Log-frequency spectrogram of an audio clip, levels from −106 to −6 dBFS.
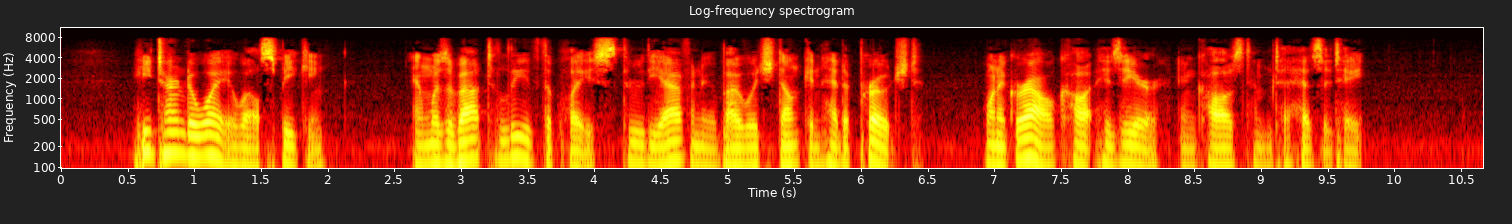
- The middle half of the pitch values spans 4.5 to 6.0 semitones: No, average, 3.3 semitones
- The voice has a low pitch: Yes, low, 105 Hz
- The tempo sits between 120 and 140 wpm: No, average, 175 wpm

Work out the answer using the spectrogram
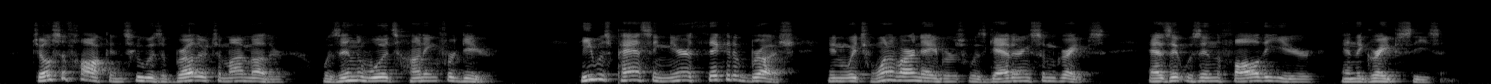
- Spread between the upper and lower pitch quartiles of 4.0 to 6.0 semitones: Yes, average, 4.3 semitones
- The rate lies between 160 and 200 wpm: Yes, average, 190 wpm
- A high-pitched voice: No, medium, 155 Hz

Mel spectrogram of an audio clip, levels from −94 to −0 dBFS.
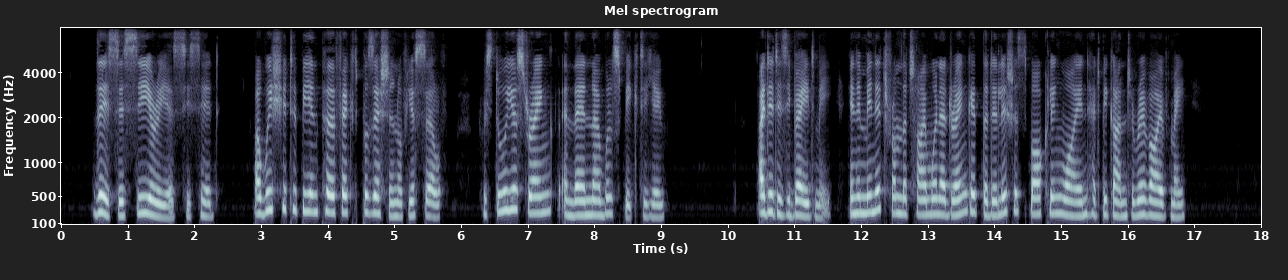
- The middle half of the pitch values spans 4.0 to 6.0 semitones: No, average, 3.5 semitones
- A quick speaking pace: No, average, 165 wpm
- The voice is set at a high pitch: Yes, high, 230 Hz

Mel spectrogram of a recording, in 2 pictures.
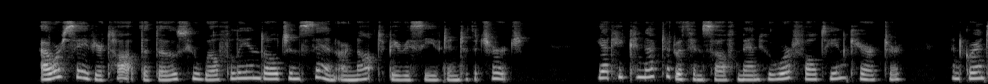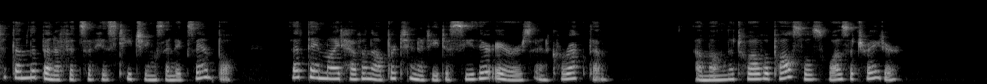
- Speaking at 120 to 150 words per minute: No, average, 180 wpm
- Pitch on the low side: No, high, 245 Hz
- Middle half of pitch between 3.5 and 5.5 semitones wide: Yes, average, 3.9 semitones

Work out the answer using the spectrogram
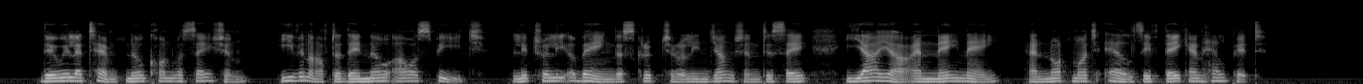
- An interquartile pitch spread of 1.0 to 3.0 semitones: Yes, narrow, 2.6 semitones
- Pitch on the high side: No, medium, 140 Hz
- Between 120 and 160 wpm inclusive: Yes, average, 140 wpm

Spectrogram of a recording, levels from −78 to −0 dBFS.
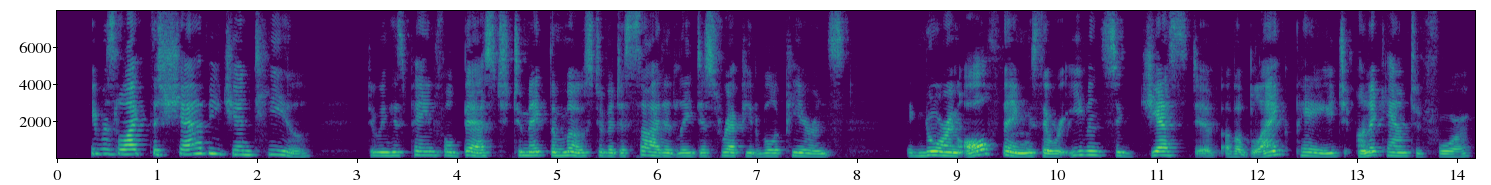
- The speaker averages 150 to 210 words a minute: No, slow, 135 wpm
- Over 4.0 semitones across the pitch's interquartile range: Yes, average, 4.6 semitones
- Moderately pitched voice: Yes, medium, 180 Hz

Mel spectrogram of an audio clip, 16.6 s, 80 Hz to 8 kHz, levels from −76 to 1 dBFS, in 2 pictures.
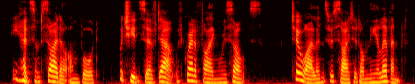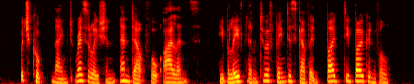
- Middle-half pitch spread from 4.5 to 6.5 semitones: Yes, average, 5.2 semitones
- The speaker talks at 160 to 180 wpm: No, slow, 135 wpm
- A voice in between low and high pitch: Yes, medium, 150 Hz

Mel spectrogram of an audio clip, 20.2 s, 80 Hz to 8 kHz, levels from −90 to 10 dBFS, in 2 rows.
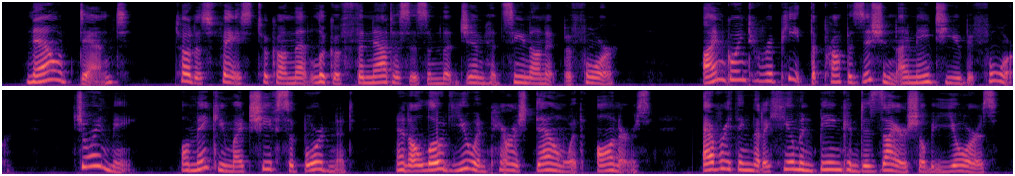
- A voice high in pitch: Yes, high, 215 Hz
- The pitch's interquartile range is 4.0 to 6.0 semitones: Yes, average, 4.5 semitones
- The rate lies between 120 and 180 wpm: Yes, average, 165 wpm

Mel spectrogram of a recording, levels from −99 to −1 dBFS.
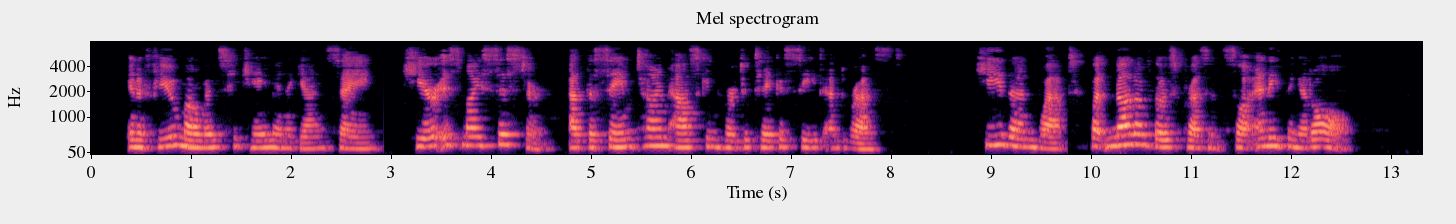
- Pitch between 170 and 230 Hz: Yes, high, 190 Hz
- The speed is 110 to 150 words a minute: No, average, 165 wpm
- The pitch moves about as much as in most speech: Yes, average, 3.6 semitones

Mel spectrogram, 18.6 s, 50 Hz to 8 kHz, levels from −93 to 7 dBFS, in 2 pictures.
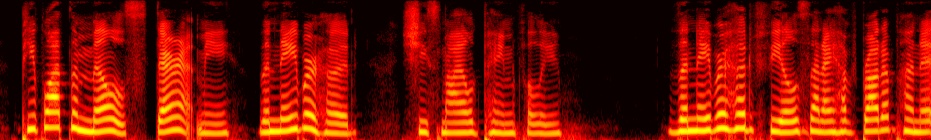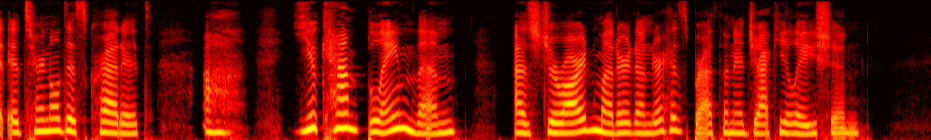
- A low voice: No, high, 225 Hz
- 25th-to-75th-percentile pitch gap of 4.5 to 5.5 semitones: No, average, 3.4 semitones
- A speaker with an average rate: No, slow, 115 wpm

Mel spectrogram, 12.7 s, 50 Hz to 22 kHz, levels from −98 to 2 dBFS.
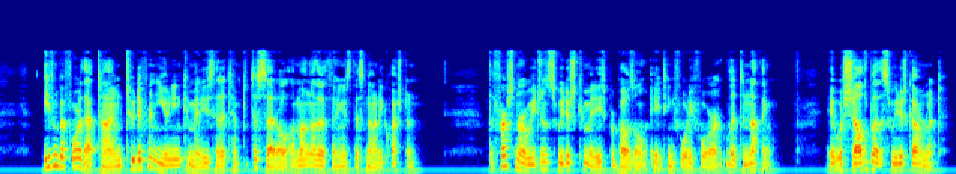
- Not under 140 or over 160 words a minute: No, average, 170 wpm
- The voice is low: Yes, low, 115 Hz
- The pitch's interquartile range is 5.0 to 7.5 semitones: Yes, wide, 5.5 semitones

